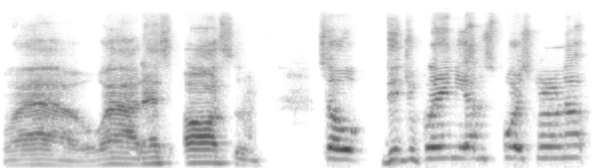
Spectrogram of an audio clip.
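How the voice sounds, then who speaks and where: A man's voice: on the high side, moderate pace, pushed and bright. A man hosting an interview show, asking questions in an upbeat, folksy way. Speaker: podcast host.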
